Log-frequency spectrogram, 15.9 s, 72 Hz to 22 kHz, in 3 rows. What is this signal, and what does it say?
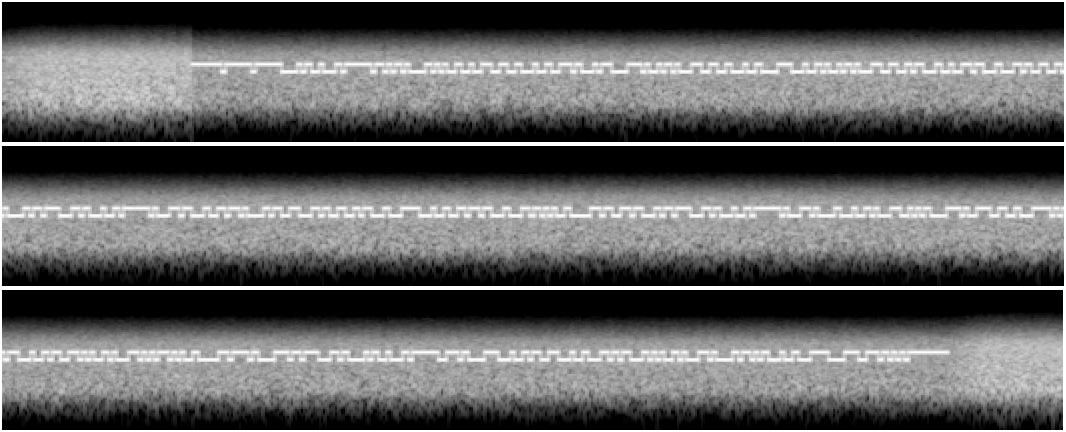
RTTY (50 baud, 450 Hz shift), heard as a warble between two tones, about 1500 Hz centre, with radio static. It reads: JESLI CHODZI O DZIALANIE, ZAPEWNIAM PANSTWA, ZE ZROBIMY WSZYSTKO, CO W NASZEJ MOCY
